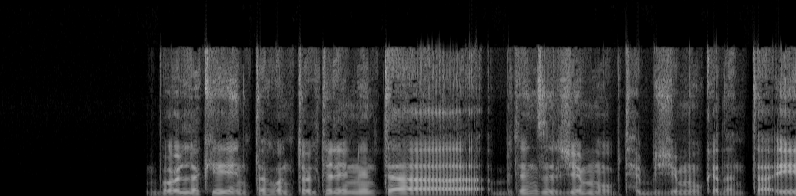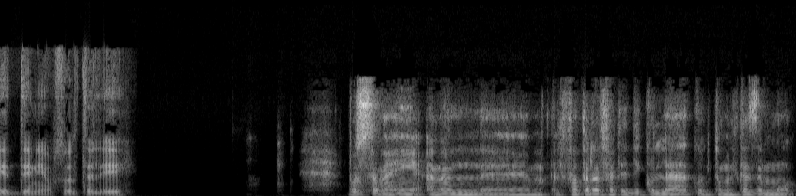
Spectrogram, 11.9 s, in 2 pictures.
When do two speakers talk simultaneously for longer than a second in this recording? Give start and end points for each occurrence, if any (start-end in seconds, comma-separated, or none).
none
